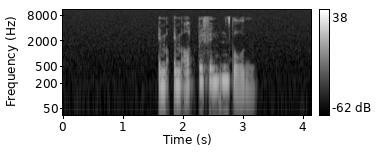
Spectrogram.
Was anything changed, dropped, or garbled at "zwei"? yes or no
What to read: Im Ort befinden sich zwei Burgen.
yes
